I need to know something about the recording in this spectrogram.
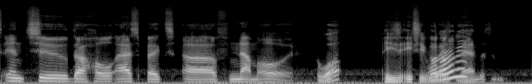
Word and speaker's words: Namor: His actual name, or from what I understand, is pronounced Namor.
